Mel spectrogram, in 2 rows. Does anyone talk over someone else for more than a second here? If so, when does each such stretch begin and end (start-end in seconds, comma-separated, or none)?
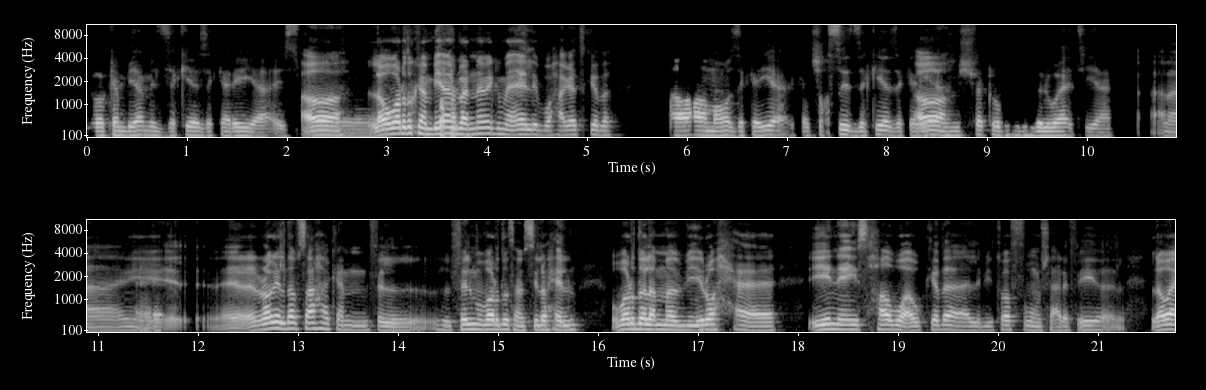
2.1-3.7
